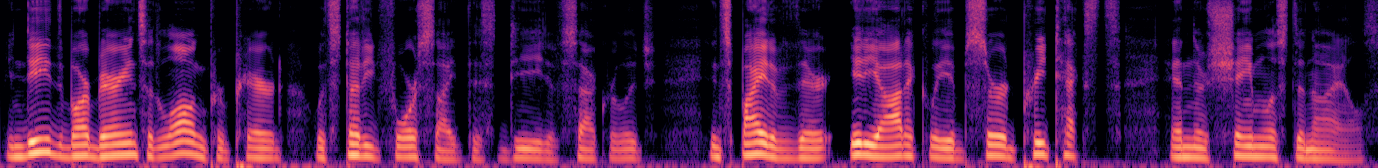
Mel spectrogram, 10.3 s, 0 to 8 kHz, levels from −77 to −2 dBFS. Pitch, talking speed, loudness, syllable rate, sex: 130 Hz, 140 wpm, -20 LUFS, 4.9 syllables/s, male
